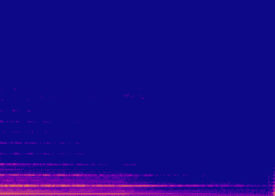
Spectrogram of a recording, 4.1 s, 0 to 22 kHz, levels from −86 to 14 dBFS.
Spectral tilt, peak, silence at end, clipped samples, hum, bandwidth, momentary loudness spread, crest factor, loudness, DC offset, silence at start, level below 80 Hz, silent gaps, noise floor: -7 dB/octave; -16 dBFS; 0 s; under 0.1%; none; 6.4 kHz; 21 LU; 16 dB; -31 LUFS; under 0.1%; 0 s; -62 dBFS; none; -61 dBFS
